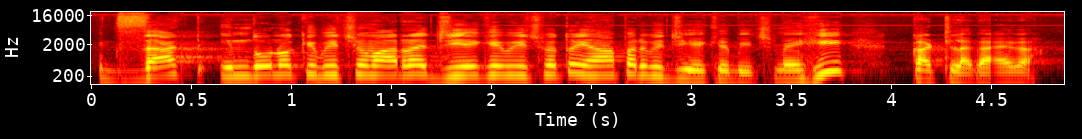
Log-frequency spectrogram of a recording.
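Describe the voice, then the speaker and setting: High-voiced male biology teacher. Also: brisk. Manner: explains step by step, checks often with "clear?"; calls students "children" and "beta ji". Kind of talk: exam-prep lecture.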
